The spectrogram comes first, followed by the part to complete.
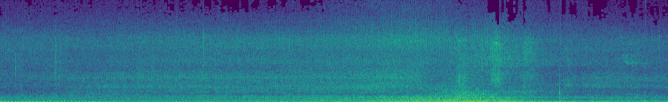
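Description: A motor vehicle engine running, growing louder to a peak about seven seconds in and then fading away.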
